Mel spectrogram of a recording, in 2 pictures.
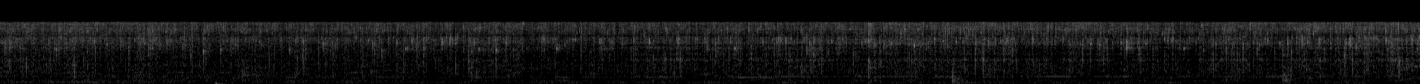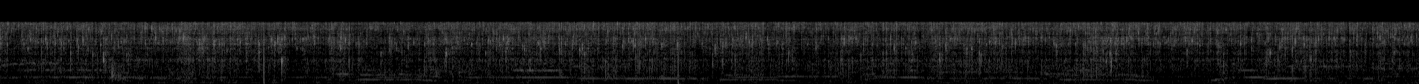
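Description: Breaded chicken pieces deep-frying in hot oil: a steady, dense sizzle and crackle of bubbling oil.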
